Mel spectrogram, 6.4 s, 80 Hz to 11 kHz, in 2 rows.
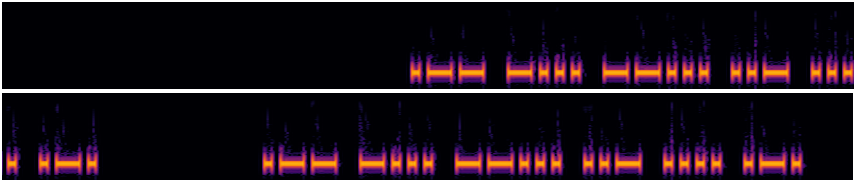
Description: Morse code, heard as a keyed tone, about 37 wpm, 700 Hz. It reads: WB7UHR WB7UHR
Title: USA Call Signs - 6 Characters - Repeated 3x - 40wpm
